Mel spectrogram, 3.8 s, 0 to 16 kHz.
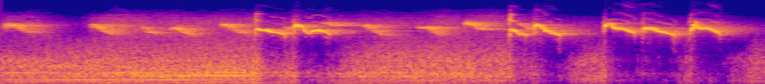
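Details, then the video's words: White-eye, a kept songbird, in an opening song session dated 08012022: a rapid run of high, thin chirped notes with sharp downward slurs, a short pause, then brighter twittering phrases, over a faint low hum. "Mata Puteh Raja Stablizing his form buka sing"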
